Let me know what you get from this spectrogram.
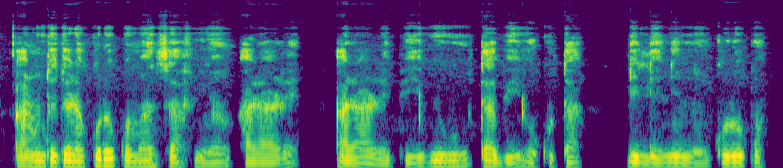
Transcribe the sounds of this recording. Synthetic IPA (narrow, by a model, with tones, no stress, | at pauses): a˨ɾ̃ũ˦d͡ʒɛ˧d͡ʒɛ˦ɾɛ˧ko˦ɾo˦k͡pɔ̃˧˨mãː˦n̩˦si˦a˦˨fĩ˧˦jã˧˨a˨ɾa˨ɾɛ˨ | a˨ɾa˧˨ɾɛ˨bi˨˦wi˦wu˦ta˦˨bi˨˦o˧˨ku˨˦ta˧ | li˦le˦nĩ˦nũ˧ŋ̩˦ko˦ɾo˦k͡pɔ̃˦˨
